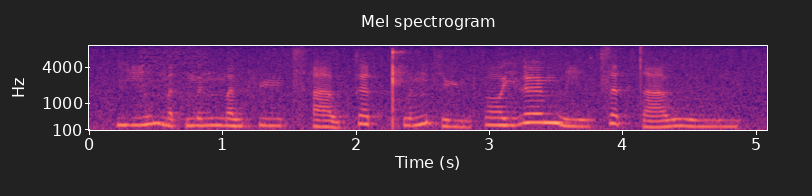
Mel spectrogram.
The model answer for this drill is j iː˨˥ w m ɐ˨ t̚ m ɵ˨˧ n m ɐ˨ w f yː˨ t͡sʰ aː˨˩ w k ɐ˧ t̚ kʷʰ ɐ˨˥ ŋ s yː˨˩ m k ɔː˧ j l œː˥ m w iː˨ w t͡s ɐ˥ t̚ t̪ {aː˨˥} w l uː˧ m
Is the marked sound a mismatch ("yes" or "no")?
no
